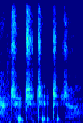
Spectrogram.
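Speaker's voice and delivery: breathy whisper. Real, not acted. Whispered repetition.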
